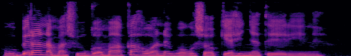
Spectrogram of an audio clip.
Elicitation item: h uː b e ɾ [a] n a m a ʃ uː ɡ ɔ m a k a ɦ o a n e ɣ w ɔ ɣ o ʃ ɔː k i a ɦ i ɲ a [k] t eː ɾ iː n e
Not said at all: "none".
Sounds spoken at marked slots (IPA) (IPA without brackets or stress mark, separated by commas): a, none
